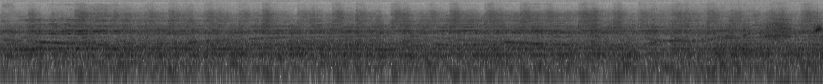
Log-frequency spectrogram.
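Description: Music accompanying a fireworks show, playing steadily with no distinct firework bangs standing out.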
